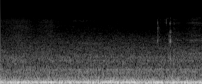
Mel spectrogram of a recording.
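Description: Steady low rumble of a car heard from inside its cabin, with engine and road noise and no sudden events.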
